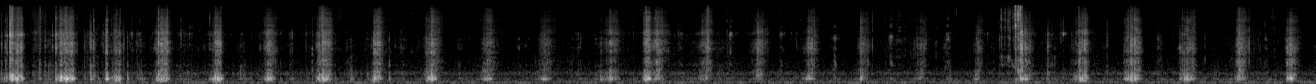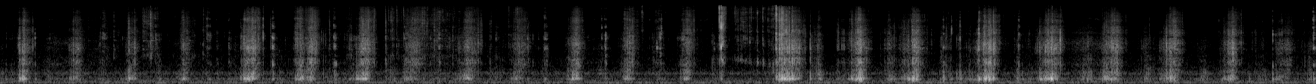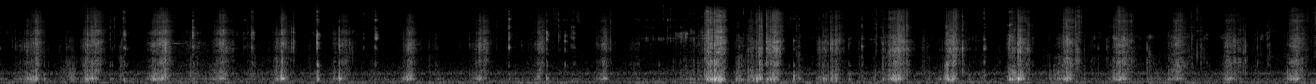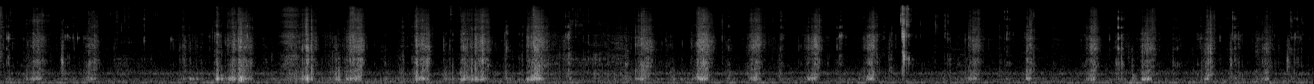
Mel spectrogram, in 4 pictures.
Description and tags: Eating Chips
Eating some munchies. Recorded with a ZOOM H2N and MY MOUTH!
Food, Crunch, Chips, Eating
